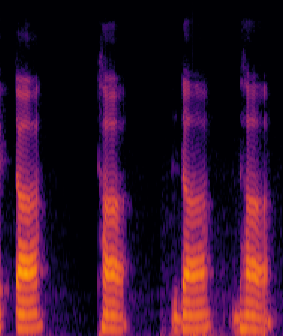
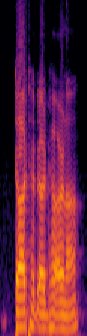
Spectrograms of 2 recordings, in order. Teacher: मूर्धा से जो वर्ण का उच्चारण किया जाता है इसमें अक्सर हमारी जीभ टेढ़ी होकर ऊपर के दांतों की तरफ लगती है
